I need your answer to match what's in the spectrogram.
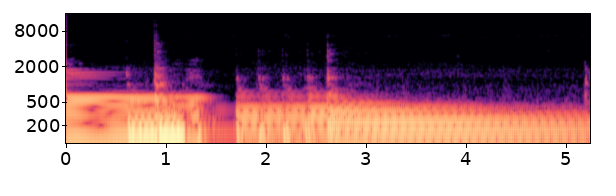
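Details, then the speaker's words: Sterling by MusicMan Ray 34 bass with stock active preamp, after repair: plucked notes ring clean and full with no hum or crackle. It had made noise when the preamp's metal parts were touched; the fix was resoldering a bad ground connection. "There she is, good to go. So if you have a weird wiring issue, hum thing like that, be sure to check your grounds."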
